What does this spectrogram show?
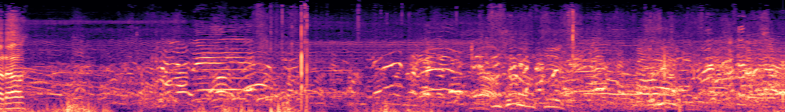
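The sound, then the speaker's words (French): A dense crowd of thousands of people pressing together at a procession, with horses entering onto the sand, fills the scene with a steady, loud hubbub of many overlapping voices, no single speaker standing out, with occasional sharp clicks and shuffling amid the continuous chatter. “enfin c'est des milliers de personnes qui sont là.”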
